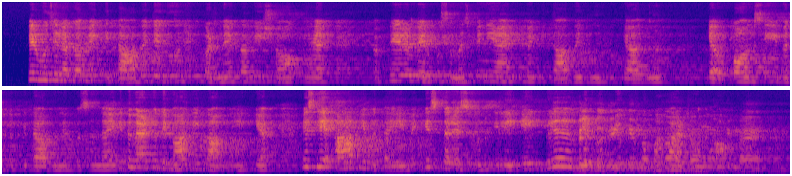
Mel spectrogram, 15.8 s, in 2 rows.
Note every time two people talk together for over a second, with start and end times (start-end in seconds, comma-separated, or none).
13.7-15.2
